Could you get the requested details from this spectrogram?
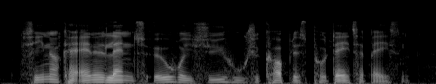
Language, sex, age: Danish, male, 31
